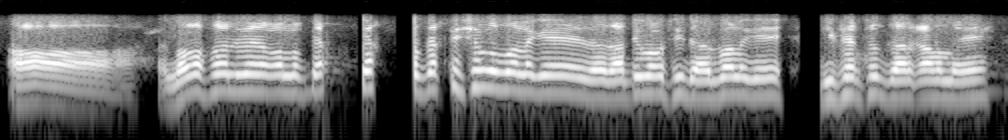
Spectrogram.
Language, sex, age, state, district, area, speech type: Assamese, male, 45-60, Assam, Barpeta, rural, conversation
